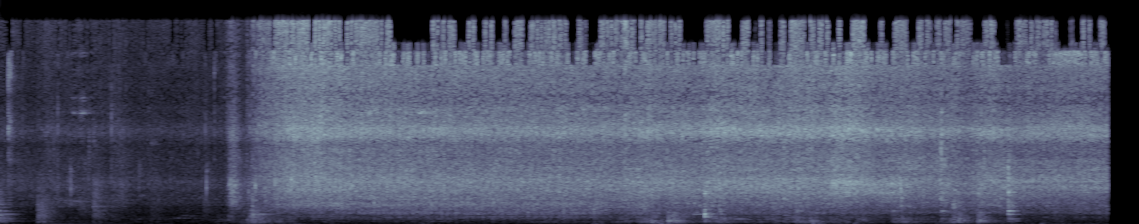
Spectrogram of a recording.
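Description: Cut sweet pumpkin goes into a pan of fried onions and sizzles loudly and steadily, with scraping and stirring knocks on top of the hiss.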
